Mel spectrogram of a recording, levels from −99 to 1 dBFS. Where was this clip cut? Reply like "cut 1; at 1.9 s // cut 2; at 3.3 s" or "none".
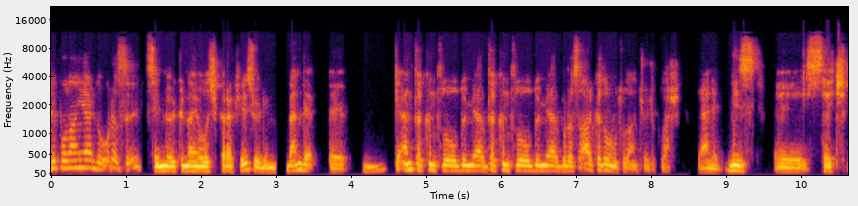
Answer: cut 1; at 1.2 s // cut 2; at 3.0 s // cut 3; at 4.6 s // cut 4; at 5.8 s // cut 5; at 8.5 s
